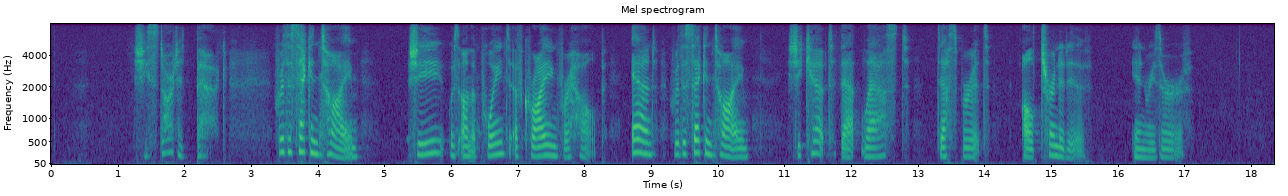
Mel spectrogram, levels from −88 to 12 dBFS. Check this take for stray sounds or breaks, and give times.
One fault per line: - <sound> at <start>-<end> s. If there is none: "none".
none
